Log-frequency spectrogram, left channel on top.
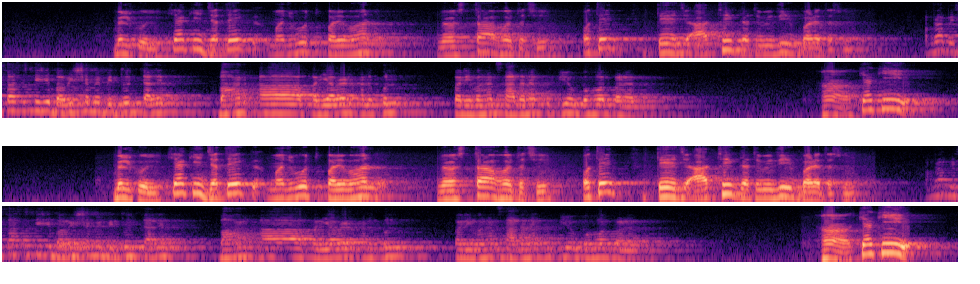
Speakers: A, on the right (about 50°); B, on the left (about 85°).
A: बिलकुल कियकि जतेक मजबूत परिवहन व्यवस्था होइत अछि, ओतेक तेज आर्थिक गतिविधि बढ़ैत अछि।
B: हमरा विश्वास अछि जे भविष्यमे विद्युत चालित वाहन आ पर्यावरण अनुकूल परिवहन साधनक उपयोग बहोत बढ़त।
A: हँ कियकि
